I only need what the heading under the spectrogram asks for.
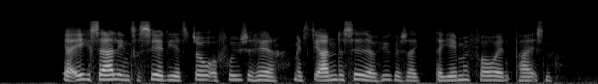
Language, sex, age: Danish, female, 40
